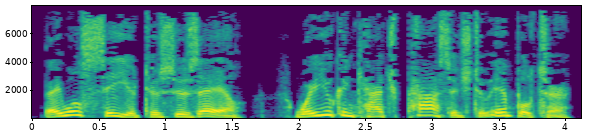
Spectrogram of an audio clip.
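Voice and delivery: quick eager halfling. A narrator's reading. Halfling Regis gives directions.

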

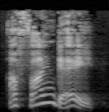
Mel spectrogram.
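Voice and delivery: bright, cheery high greeting; cheerily. A narrator's reading. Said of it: "he said cheerily".

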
